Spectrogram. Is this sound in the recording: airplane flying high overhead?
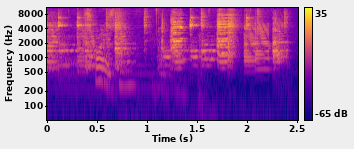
no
